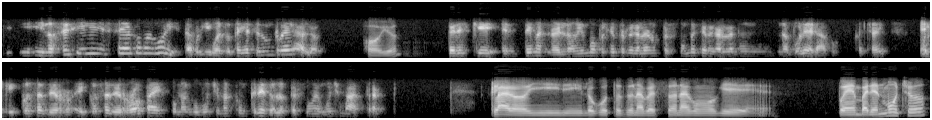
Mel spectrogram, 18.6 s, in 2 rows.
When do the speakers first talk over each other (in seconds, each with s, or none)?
none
